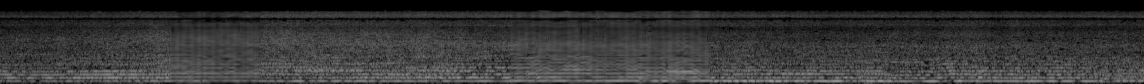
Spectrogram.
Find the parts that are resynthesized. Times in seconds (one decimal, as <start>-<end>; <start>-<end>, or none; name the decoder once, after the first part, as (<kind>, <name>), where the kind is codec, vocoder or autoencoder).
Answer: 1.7-2.6 (vocoder, BigVGAN v2); 5.1-7.1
